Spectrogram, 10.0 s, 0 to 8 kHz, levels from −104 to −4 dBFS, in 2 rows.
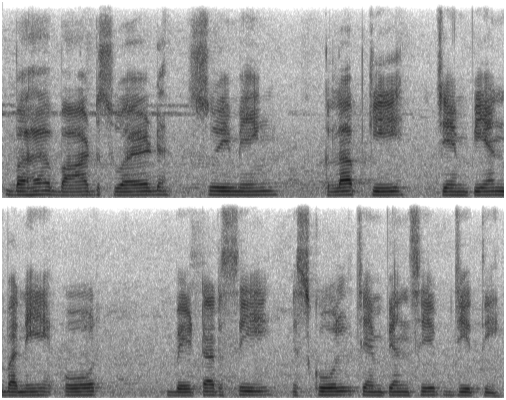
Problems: constant background noise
